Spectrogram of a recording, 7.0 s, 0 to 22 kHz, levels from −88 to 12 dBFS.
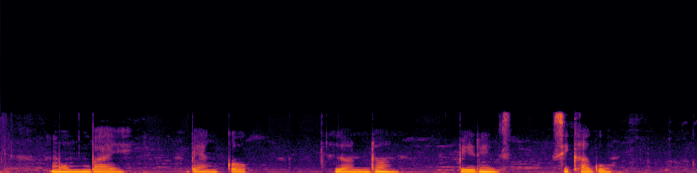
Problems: constant background noise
